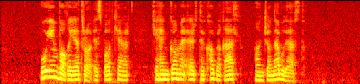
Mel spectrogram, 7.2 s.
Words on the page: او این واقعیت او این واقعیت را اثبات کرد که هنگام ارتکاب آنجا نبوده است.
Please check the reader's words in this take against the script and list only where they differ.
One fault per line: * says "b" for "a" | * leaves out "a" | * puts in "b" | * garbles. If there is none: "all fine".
* leaves out "او این واقعیت"
* puts in "قتل"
